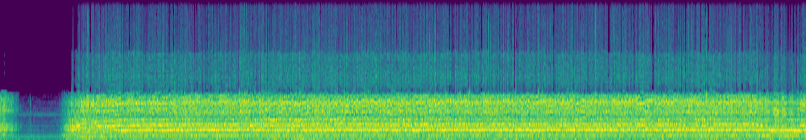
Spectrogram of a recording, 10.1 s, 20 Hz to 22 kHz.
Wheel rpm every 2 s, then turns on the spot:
100, 230, 230, 230, 230.
none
